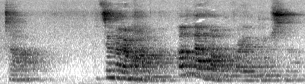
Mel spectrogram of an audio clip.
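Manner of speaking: ordinary delivery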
